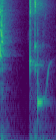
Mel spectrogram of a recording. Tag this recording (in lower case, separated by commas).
liquid, drip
